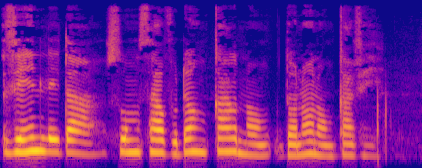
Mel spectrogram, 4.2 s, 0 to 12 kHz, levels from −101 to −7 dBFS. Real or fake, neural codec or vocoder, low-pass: real; none; 10.8 kHz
